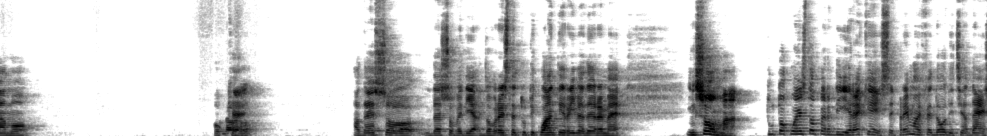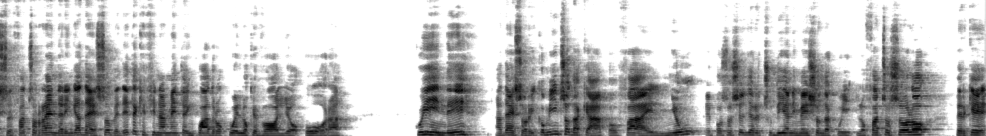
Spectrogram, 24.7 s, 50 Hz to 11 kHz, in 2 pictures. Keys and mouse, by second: 11.2 F12, 19.5 click.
